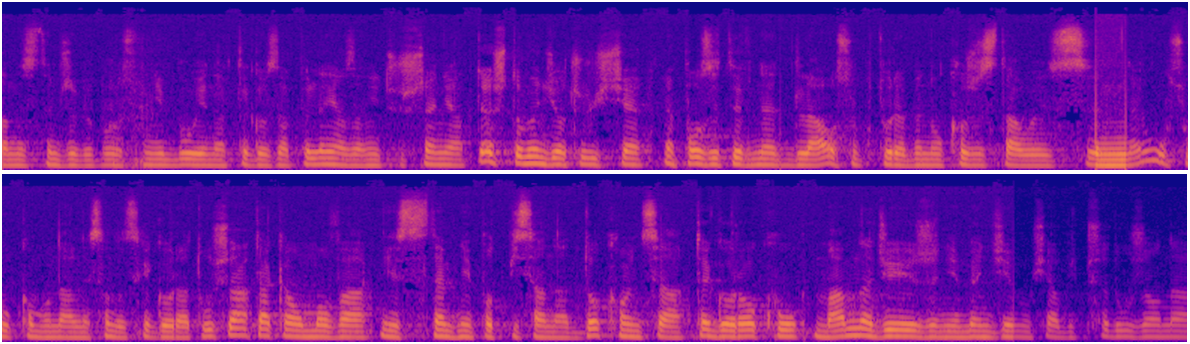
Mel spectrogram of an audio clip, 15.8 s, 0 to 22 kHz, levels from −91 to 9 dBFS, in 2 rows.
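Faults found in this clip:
Sudden gain jump, 7.28–7.48 s: sound and noise floor step up together by about 11 dB, then drop back. Likely an unramped digital gain change in the processing chain, applied sample-to-sample.

Sudden gain jump, 14.64 s to end: sound and background drop together by about 9 dB and stay down. Likely the same mechanism, a gain step with no fade.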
